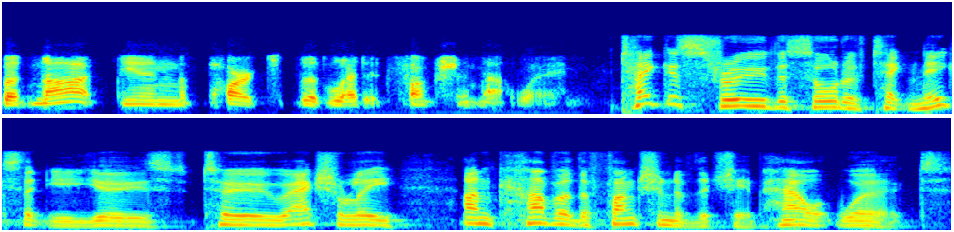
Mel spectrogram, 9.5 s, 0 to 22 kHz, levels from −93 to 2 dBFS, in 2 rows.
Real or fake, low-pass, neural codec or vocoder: real; 7.2 kHz; none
